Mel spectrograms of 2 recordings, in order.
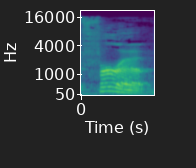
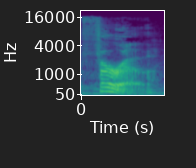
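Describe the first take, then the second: First: The first syllable does not sound like 'fur'. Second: The first syllable sounds like 'fur'. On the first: The speaker calls it right. "But Ferro" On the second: The speaker calls it wrong. "I always pronounce it Ferro, like F-U-R-R-O"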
